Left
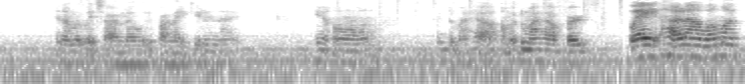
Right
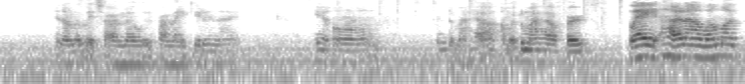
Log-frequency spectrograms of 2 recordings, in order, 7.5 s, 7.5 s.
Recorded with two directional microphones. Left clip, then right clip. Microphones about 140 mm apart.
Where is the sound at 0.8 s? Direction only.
45° right (ahead or behind).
